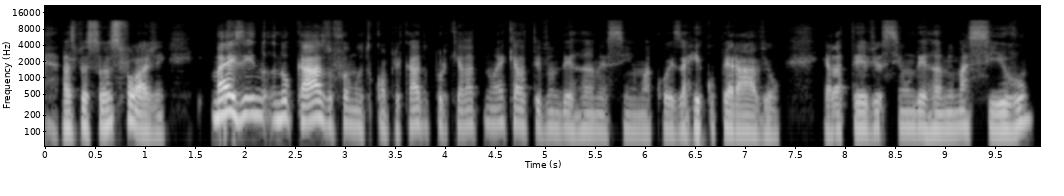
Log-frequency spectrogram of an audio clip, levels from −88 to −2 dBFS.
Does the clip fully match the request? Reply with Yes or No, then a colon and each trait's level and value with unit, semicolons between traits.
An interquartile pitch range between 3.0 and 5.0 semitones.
Yes: average, 3.8 semitones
